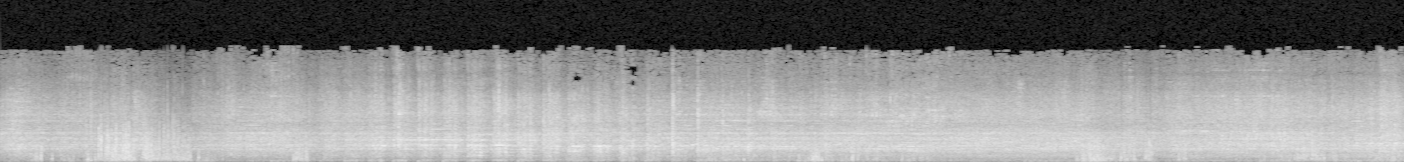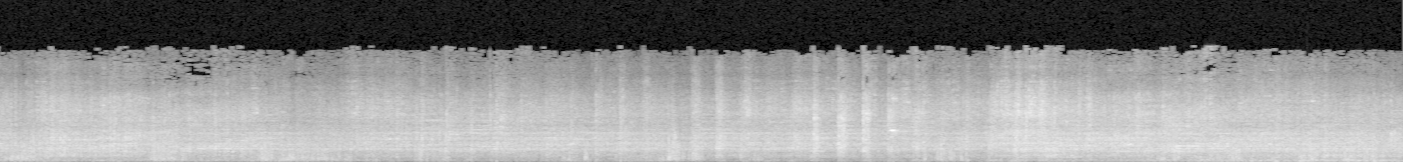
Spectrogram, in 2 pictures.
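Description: Coal cars of a freight train rolling past: a steady rolling noise of steel wheels on rail, with irregular clicks and a few louder knocks as the wheels cross rail joints.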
